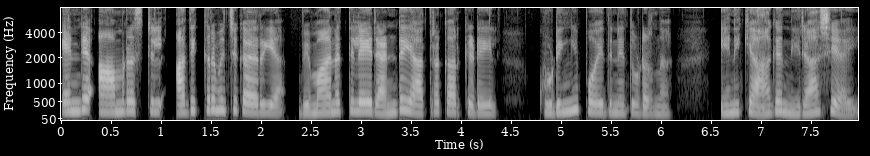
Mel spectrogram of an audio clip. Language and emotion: Malayalam, sad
